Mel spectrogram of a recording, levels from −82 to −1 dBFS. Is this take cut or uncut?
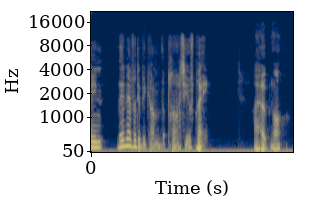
cut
